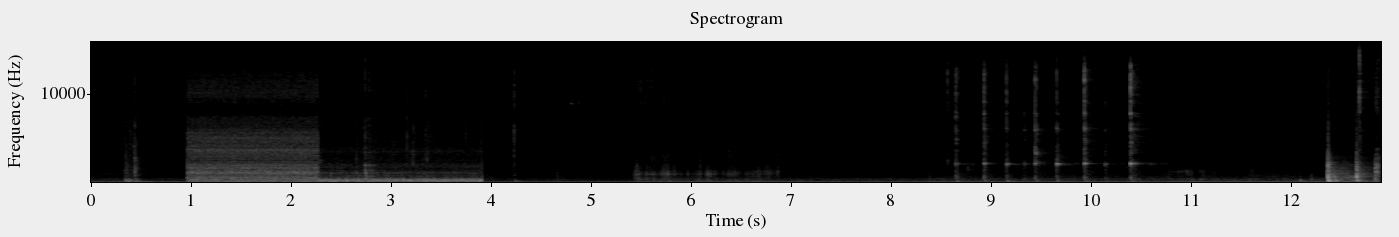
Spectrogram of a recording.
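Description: De'Longhi electric kettle at the boil, a loud steady rush for about three seconds that cuts off abruptly, then hot water poured from it into a ceramic mug, followed by about seven quick ringing clinks of a spoon stirring in the mug.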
